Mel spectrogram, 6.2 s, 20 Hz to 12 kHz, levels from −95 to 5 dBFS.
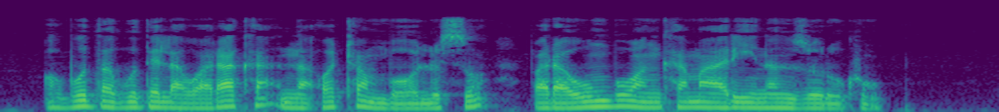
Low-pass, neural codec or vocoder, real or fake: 7.2 kHz; none; real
